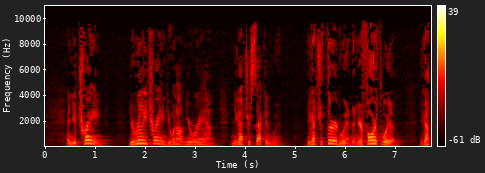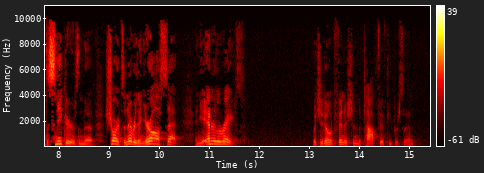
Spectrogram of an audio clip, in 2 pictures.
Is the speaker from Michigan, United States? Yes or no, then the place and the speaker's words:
yes; Detroit, Michigan, United States; I grew up in Detroit, Michigan, and we had our own variety of drivers out there.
